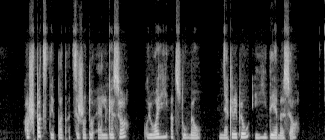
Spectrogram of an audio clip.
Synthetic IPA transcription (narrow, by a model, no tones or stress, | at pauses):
ɐʃpɐt̪st̪ɐɪpːɐt̪ɐt̪ʲsʲɪʒɐd̪ʊʔɛlʲɡʲɛsʲoː | kʊɾʲuɔjiːʔɐt̪st̪uːmʲɛʊ | nʲɛkɾʲɛɪpʲɛʊɪjiːd̪ʲeːmʲɛsʲoː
